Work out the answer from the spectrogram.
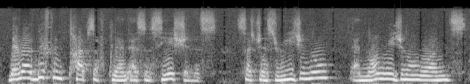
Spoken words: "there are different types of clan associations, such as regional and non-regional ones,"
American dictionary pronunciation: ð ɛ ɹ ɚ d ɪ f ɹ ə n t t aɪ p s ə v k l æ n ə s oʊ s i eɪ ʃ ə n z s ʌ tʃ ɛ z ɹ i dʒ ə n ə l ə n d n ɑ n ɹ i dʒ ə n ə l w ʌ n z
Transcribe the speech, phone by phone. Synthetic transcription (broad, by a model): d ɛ ɹ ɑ d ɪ f ɹ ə n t t aɪ p s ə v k l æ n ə s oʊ s i eɪ ʃ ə n s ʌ tʃ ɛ s ɹ i dʒ ə n ə l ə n n ɑ n ɹ i dʒ ə n ə l w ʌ n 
